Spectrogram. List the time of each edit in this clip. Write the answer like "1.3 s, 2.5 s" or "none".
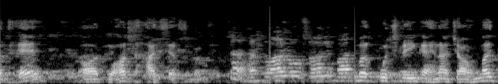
none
